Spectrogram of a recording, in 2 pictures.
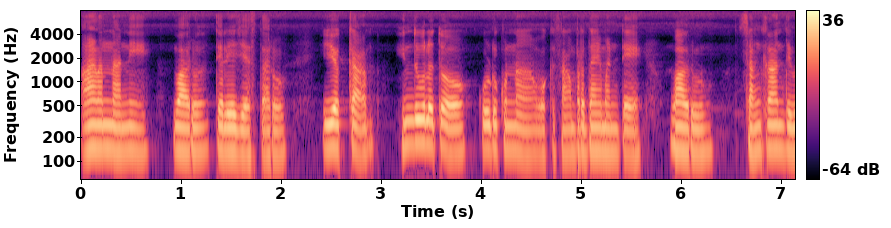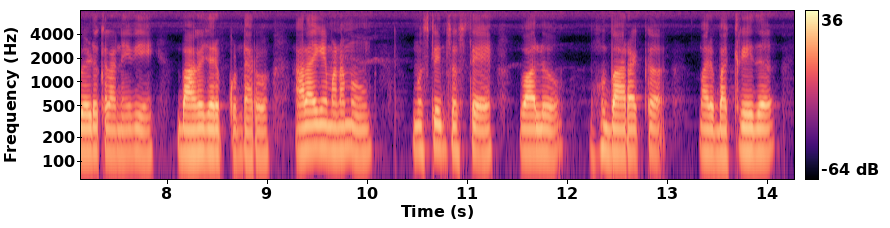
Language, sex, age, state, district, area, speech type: Telugu, male, 18-30, Andhra Pradesh, Chittoor, rural, spontaneous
